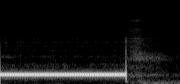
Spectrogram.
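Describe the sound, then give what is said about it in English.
A telephone dial tone sounds while a call is placed, a single steady pitch that holds unbroken for a little over a second before cutting off abruptly, leaving only faint noise. “let's call Dave, see what he's got going on”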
